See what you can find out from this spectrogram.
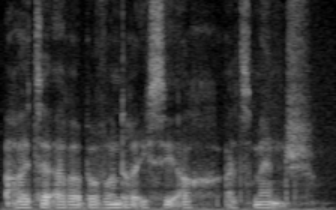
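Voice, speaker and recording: An actor playing a respectful, concerned physician and loyal former pupil in a 1960s German radio play, speaking formally and deferentially. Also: male voice, on the low side, fairly even intonation, brisk, a bit bright, slightly rough. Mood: solemn, admiring.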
